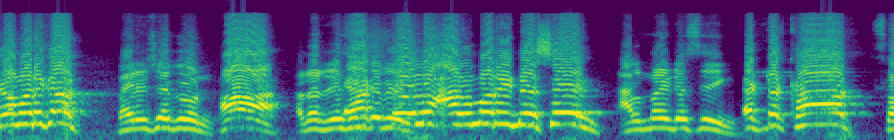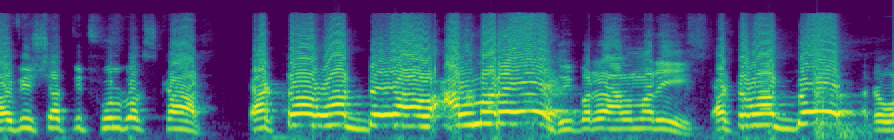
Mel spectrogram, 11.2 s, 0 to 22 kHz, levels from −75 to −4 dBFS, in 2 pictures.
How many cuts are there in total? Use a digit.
0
